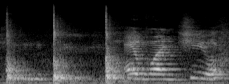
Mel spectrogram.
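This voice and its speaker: A woman's voice: on the high side, extremely slow. A woman chatting casually and encouragingly with small children in a home video. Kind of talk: casual chat with a baby. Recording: very noisy, echoey home video.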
